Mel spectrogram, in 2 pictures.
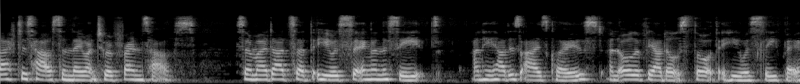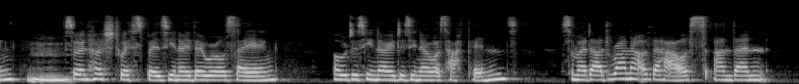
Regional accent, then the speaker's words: Liverpool, North West England, United Kingdom; moved away as an adult; also born or lived in Northern Ireland; now in Bahamas; I'm actually from Northern Ireland originally, so in the UK, but I lived in Liverpool for most of my life. So I moved there when I was 7 years old.

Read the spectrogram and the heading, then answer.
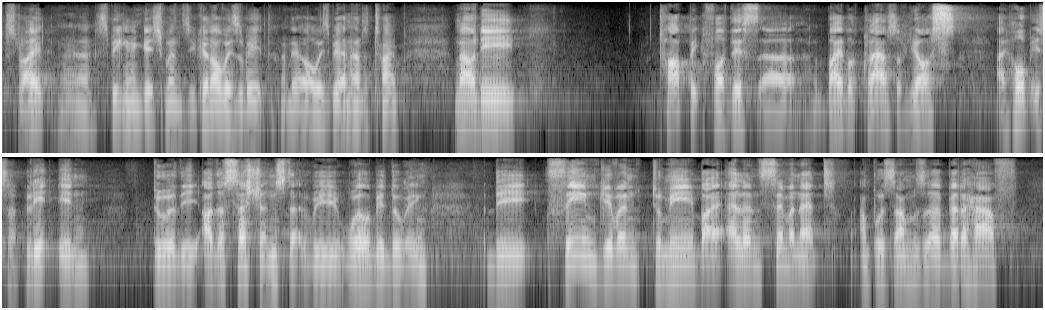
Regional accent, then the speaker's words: Malaysia

